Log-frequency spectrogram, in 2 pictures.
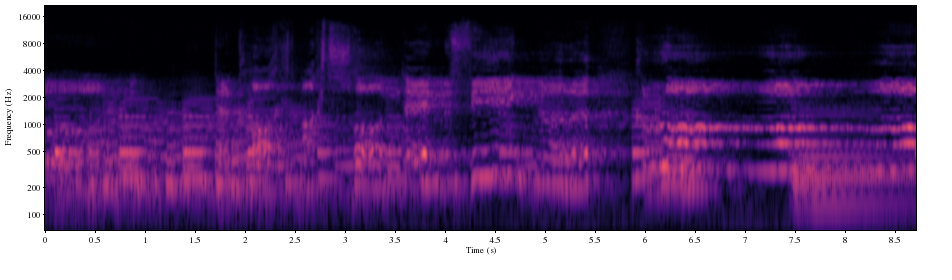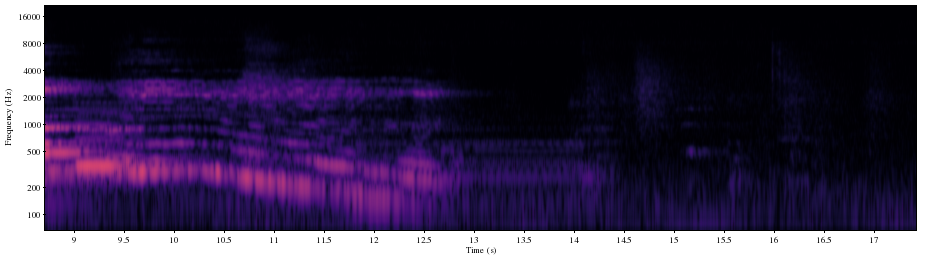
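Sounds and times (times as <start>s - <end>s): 
quick tempo recital in German: 0.0s - 13.1s.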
